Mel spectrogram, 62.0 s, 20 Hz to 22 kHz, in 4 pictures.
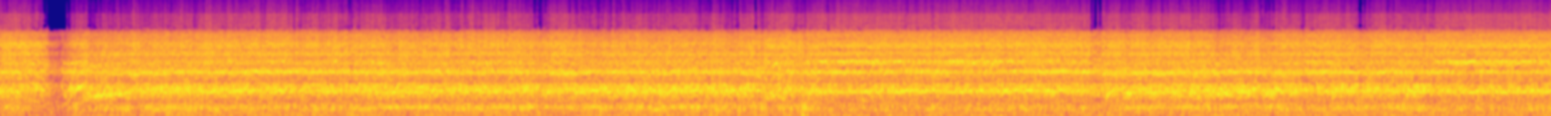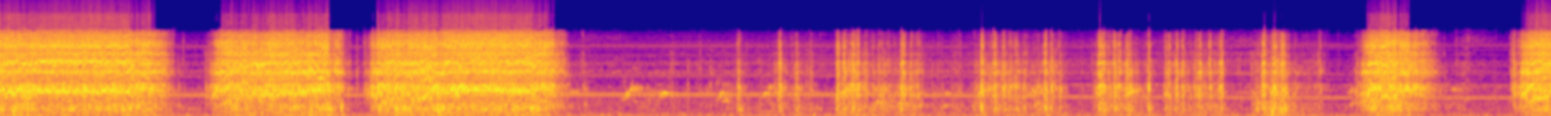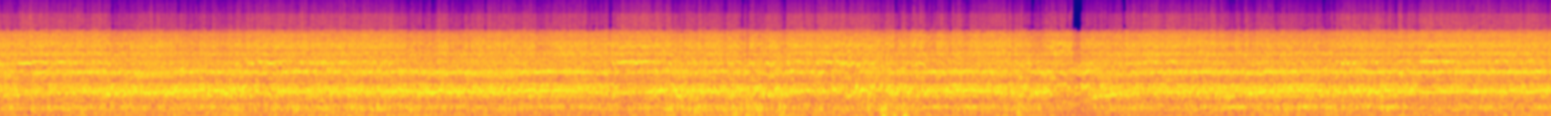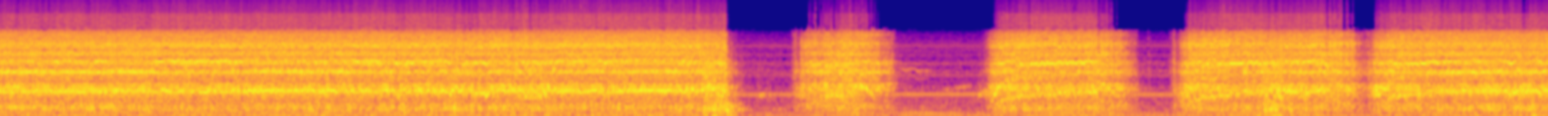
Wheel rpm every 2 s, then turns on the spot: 140, 230, 230, 230, 220, 220, 230, 220, 120, 130, 130, 10, 20, 20, 30, 120, 220, 220, 220, 220, 210, 210, 230, 230, 220, 210, 200, 40, 110, 100, 160.
24-28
